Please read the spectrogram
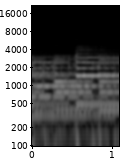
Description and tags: electric guitar certainly not the best sample, by can save your life.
